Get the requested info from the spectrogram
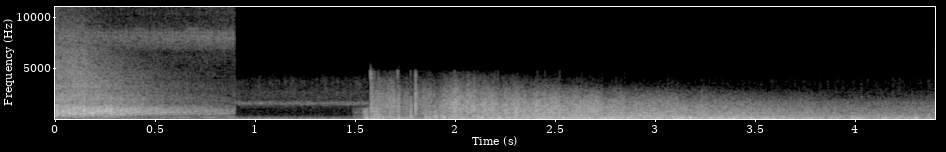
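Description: A 9mm pistol shot's echo dies away in the first second. Then comes a slowed-down replay of the shot and the bullet striking the steel boat anchor: a sudden deep boom about a second and a half in, followed by a long rumbling fade.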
